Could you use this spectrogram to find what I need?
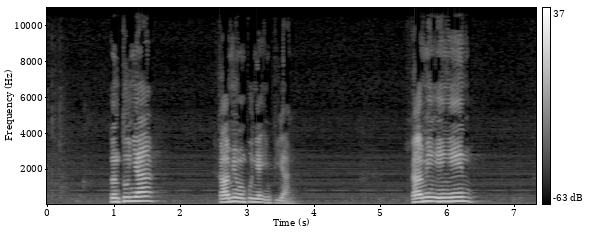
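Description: A man speaks slowly and with emphasis through a microphone in a large hall.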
